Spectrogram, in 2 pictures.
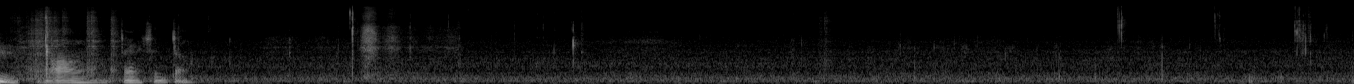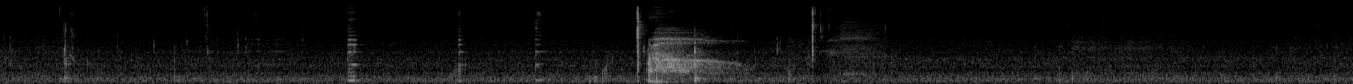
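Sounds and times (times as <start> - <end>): person chewing bread: 4.5 - 6.1, 7.9 - 16.6
wet mouth clicks: 11.1 - 11.4.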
